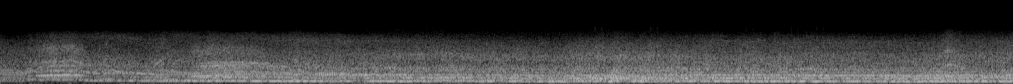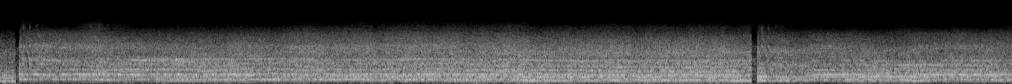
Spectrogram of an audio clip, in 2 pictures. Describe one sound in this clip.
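Many racing car engines roar and whine together at high revs.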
